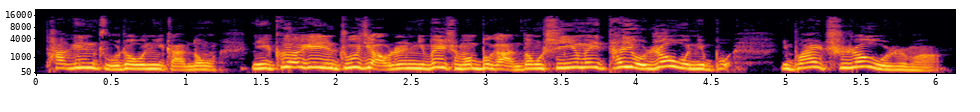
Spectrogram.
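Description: Woman commentator, comedic exasperated rant, slightly high voice, dry close sound. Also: expressive, dry recording. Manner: exasperated, rapid rhetorical questions. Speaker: video commentator.

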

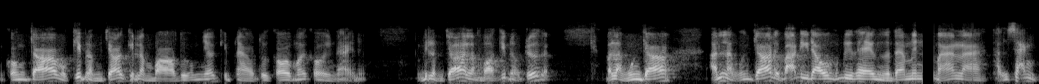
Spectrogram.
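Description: A man, a Buddhist monk, telling a story in a colloquial, animated sermon. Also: mid-range voice, muffled recording.

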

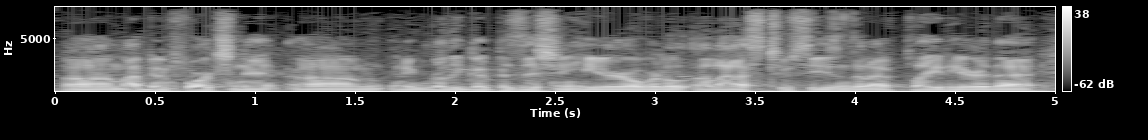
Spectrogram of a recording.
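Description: Fast-talking low-voiced young male athlete. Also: flat delivery, a little hiss or hum. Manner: soft-spoken, many "um" fillers. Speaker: professional basketball player. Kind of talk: postgame interview.

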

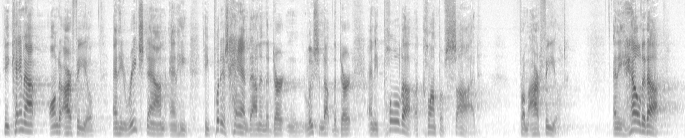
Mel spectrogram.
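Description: Middle-aged preacher in a reverberant church. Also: male voice, medium pitch, very animated, unhurried, a bit bright. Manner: earnest preaching with storytelling asides. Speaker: pastor. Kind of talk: sermon. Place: church sanctuary stage at a wooden pulpit. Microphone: pulpit microphone. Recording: long church hall reverb.

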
